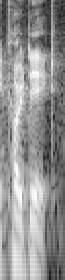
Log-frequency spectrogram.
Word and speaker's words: Kotick: It's Bobby Kotick. Kotick. Yep, I like that. I was about to believe you. Think I actually had it wrong for a second, but no, you're right. Kotick.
